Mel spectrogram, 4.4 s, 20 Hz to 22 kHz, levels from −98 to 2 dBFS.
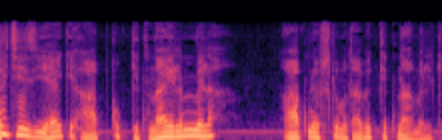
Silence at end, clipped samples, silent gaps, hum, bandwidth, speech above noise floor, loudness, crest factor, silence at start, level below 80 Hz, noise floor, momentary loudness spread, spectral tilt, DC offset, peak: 0.1 s; under 0.1%; none; none; 11.5 kHz; 30 dB; -21 LUFS; 14 dB; 0 s; -44 dBFS; -50 dBFS; 12 LU; -7.5 dB/octave; under 0.1%; -6 dBFS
